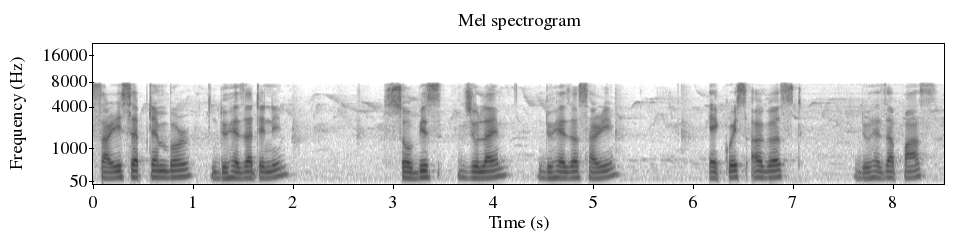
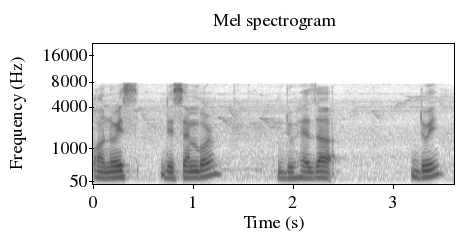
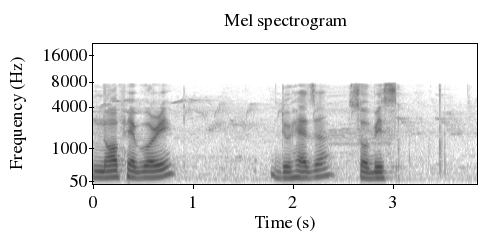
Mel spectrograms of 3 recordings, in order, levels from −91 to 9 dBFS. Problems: constant background noise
